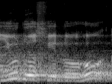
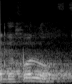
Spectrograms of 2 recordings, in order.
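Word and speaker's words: يدخل: Fa innallaha yudkhiluhu, ini bacanya adkhala yudkhilu. Jadi bukan dakhala yadkhulu. Jadi ini udah mulai sulasi ditambah satu huruf jadi rubai. Dakhala jadi adkhala, beda tuh.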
